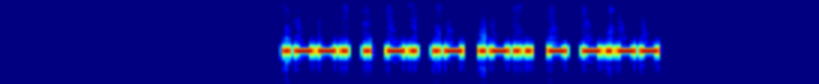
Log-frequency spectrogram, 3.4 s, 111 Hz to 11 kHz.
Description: Morse code, heard as a keyed tone, about 47 wpm, 700 Hz. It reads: PENALTY
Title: Seven Letter Words - 50wpm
